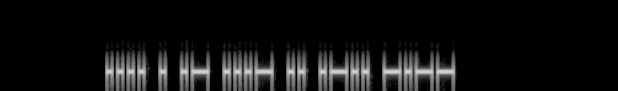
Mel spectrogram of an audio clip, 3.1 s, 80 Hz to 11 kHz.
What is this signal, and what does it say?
Morse code, heard as a keyed tone, about 44 wpm, 700 Hz. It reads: HEAVILY
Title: LY Suffix - Top 100 Words with Base Words 45wpm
